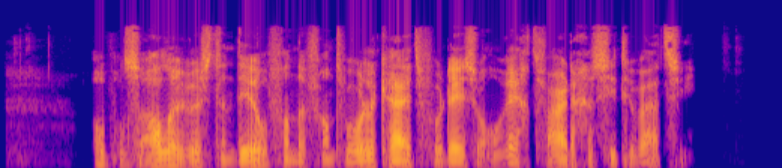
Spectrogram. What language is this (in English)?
Dutch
